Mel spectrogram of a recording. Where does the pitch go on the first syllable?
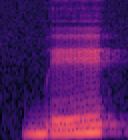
rising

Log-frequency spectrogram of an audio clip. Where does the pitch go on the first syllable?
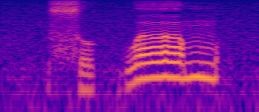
low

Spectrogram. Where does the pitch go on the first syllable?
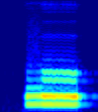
high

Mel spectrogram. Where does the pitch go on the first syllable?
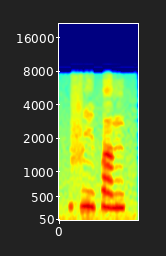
high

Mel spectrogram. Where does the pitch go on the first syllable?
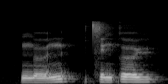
rising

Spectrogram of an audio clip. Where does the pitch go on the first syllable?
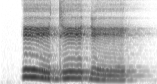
falling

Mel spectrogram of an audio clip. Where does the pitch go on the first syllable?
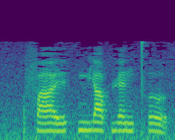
high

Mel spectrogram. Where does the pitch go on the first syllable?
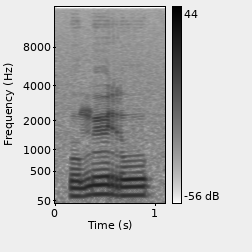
low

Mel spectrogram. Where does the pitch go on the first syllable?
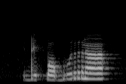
low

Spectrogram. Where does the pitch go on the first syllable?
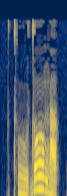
low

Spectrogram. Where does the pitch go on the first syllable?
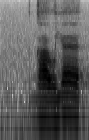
low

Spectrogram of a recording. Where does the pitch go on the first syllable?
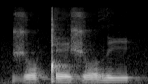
low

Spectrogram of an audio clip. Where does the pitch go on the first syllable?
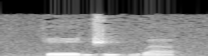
high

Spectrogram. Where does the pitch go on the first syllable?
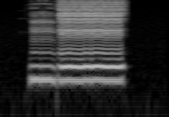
high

